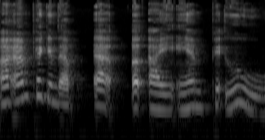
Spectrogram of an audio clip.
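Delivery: stuttering. A reader describing someone's energy to the listener, stuttering. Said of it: "I'm stuttering".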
